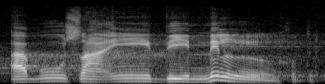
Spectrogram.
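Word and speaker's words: أبي سعيد الخدري: Kalau disambung muncul nun kecil namanya nun wiqayah Abu Saidinil Khudri. Begitu cara membacanya.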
